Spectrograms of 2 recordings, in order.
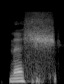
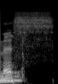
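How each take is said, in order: First: The consonant is a hushing sh sound. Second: The consonant is a plain hissing s sound. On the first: The speaker calls it right. "Ni nash" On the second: The speaker calls it wrong. "bukan nas. Nas kurang"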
